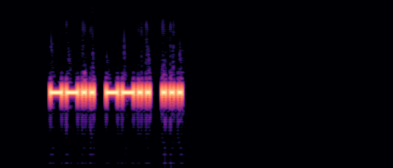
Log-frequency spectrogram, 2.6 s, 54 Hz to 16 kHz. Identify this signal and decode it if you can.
Morse code, heard as a keyed tone, about 46 wpm, 700 Hz. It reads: ZZS
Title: USA Call Sign Postfixes - 3 Letters 45wpm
